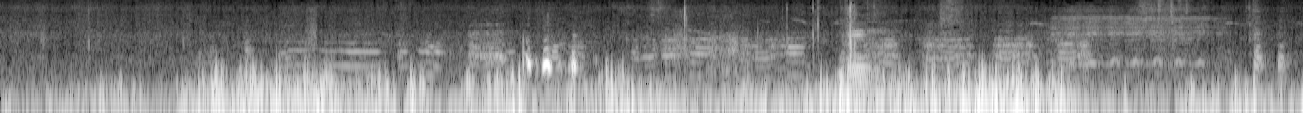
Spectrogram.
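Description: Feathers rustle as a rooster is handled.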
